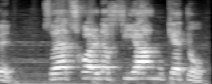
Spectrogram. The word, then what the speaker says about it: fianchetto: so that's quite a fee on Cato it's an Italian term not bad not bad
